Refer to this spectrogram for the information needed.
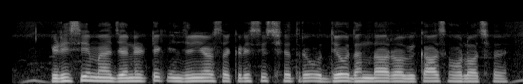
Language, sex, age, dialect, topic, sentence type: Maithili, male, 18-24, Angika, agriculture, statement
